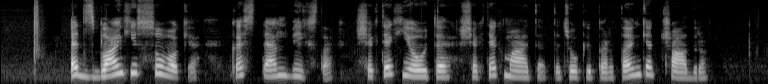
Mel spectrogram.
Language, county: Lithuanian, Klaipėda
